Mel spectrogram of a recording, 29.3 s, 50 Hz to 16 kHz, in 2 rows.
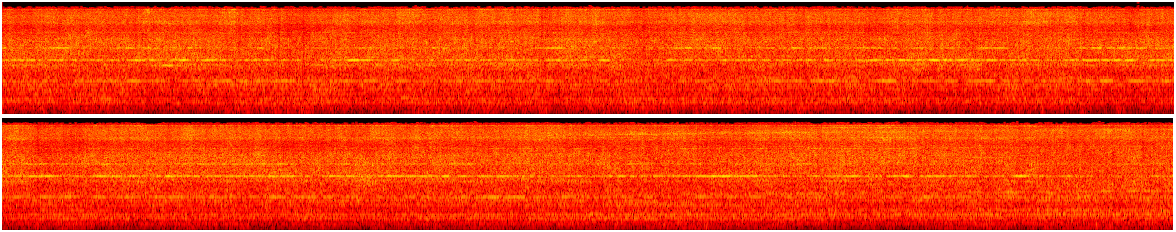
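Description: CH-53 helicopter's turboshaft engines and rotors running on the ground, rotors turning but not yet lifting off. A steady high turbine whine sits over a loud, even rush of rotor and engine noise, with no change in pitch or level.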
